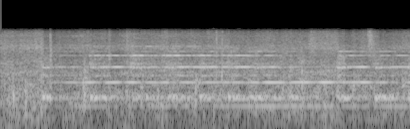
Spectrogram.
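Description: Bronze temple bell struck, ringing with a long, wavering hum made of several steady tones. A second strike about three and a half seconds in renews the ring.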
